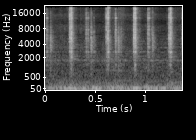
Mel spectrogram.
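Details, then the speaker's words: 1965 Mustang 289 barn find, parked 29 years: sharp, crisp snaps at uneven intervals as the distributor rotor is rocked by hand with a test spark plug; the ignition produces spark. "So, I feel confident we got a spark now."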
